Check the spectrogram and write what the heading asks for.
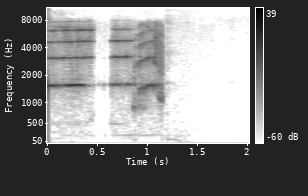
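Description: A high, steady tone that holds until about half a second in, then a shorter one that rises in pitch at its end, followed by silence.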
